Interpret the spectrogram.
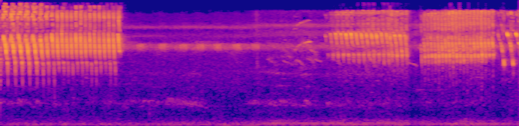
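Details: Russian singing canary delivering a fast, dry, buzzy trill of rapid repeated notes for over a second, then a thin steady whistle, quiet pause and a soft chirp, before more bright rattling trills resume, with low background hum.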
